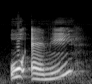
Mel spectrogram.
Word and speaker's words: one: Likewise, O-N-E, how do we pronounce it? One, right? That means, what is the first sound that is coming? Wa. Wa. That comes in what? That comes in consonant.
